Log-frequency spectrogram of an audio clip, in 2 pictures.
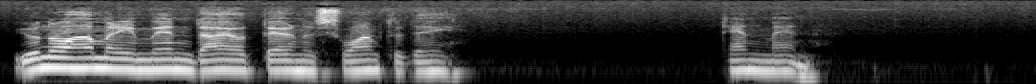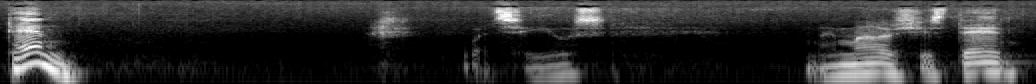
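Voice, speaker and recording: An actor playing a weary, despairing swamp laborer in old-time radio drama, speaking in broken phrases. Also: male voice, medium pitch, slow pace, pauses often, darkish tone, lightly acted. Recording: vintage radio recording.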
